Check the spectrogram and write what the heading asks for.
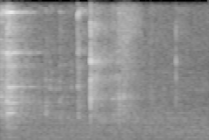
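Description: A few light clinks of a drinking glass and metal utensils being handled on a kitchen counter: a cluster of clinks at the start and one more a little under a second in, then quiet room tone.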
